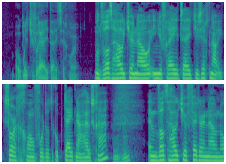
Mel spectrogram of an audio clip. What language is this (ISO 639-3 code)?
nld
